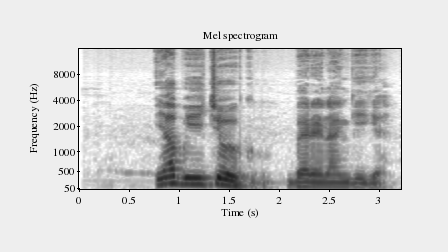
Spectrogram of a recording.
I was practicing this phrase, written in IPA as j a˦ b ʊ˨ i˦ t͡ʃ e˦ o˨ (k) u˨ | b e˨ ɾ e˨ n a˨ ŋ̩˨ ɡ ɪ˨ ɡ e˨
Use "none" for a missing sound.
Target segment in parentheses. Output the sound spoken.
k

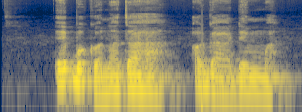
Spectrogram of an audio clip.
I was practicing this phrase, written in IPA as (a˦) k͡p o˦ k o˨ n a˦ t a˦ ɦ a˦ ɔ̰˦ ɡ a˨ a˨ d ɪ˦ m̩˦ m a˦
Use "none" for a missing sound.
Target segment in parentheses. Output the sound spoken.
e˦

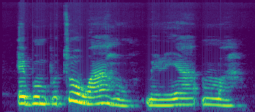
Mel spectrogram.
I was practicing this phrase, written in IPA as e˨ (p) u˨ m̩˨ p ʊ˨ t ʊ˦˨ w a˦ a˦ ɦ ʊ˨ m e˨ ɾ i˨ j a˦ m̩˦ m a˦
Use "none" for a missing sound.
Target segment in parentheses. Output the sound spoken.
b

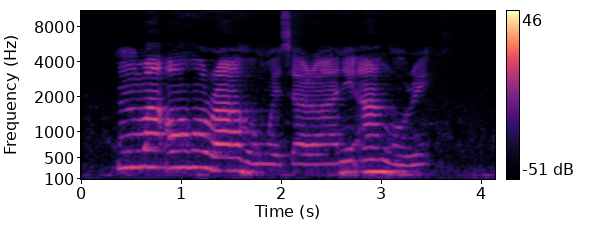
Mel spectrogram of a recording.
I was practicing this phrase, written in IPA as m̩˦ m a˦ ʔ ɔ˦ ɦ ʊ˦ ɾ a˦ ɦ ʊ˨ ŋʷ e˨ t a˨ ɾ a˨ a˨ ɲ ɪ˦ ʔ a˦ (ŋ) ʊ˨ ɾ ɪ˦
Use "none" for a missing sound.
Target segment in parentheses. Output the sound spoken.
ŋ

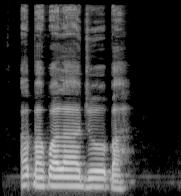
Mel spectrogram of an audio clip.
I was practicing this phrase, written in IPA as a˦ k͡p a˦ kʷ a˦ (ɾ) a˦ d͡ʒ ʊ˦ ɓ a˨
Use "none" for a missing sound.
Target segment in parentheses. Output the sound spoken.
l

